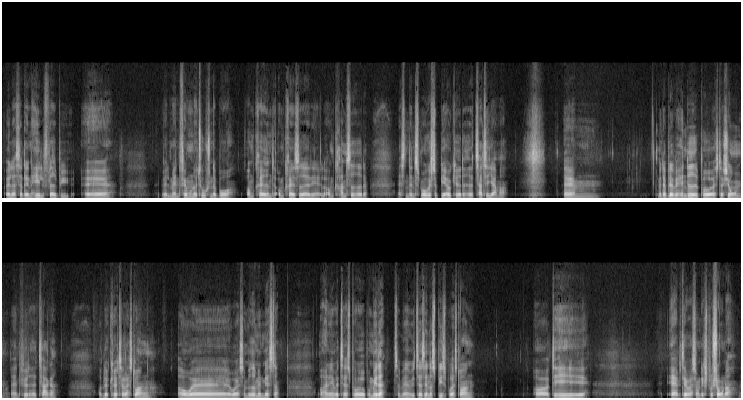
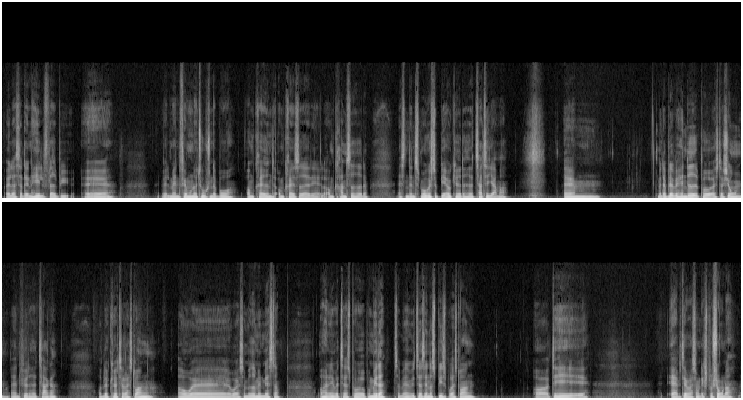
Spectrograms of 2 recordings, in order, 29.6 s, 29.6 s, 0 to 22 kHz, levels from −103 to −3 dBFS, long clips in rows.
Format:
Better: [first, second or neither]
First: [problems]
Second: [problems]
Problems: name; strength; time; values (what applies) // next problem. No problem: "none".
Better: second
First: thin; very; fading below 400 Hz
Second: none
